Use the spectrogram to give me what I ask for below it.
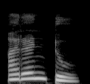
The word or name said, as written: ಅರಂಟು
